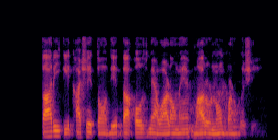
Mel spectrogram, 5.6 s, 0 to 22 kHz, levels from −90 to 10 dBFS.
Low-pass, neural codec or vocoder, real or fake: 7.2 kHz; codec, 16 kHz, 8 kbps, FunCodec, trained on LibriTTS, 25 frames a second; fake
